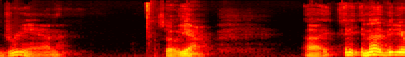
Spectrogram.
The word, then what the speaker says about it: Drean: the name of the company, which I was pronouncing Drean, rhymes with dream, and it apparently is actually correctly pronounced Drean.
